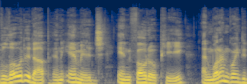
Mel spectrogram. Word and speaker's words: Photopea: last video i found out that the correct pronunciation is photo p not photopia sorry about that i guess you learn something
